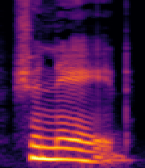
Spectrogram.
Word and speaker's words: Chenade: Yes, but accent the second syllable more. Chenade, she repeated.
